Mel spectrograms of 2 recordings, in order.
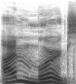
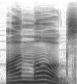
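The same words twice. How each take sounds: First: It is said in his normal American accent. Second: It is said in a put-on British accent.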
